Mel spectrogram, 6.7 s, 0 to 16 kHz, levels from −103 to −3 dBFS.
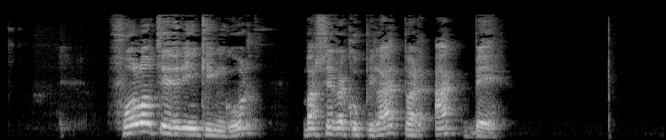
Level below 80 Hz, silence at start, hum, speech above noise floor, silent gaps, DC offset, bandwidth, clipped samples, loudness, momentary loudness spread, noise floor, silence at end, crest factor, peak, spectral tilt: -84 dBFS; 1.15 s; none; 61 dB; none; under 0.1%; 11 kHz; under 0.1%; -29 LUFS; 11 LU; -90 dBFS; 1.65 s; 22 dB; -10 dBFS; -4.5 dB/octave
